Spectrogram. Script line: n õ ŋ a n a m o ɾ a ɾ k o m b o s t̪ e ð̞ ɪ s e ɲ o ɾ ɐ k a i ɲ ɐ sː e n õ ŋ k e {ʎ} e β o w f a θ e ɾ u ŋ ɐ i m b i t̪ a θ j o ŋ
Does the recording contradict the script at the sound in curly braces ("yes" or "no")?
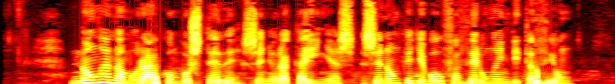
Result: no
